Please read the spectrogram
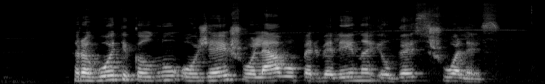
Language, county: Lithuanian, Marijampolė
